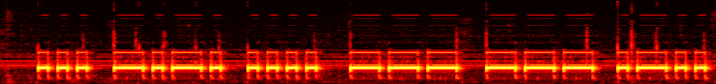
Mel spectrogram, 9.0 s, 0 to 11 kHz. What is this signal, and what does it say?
Morse code, heard as a keyed tone, about 10 wpm, 660 Hz. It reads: SCHOOL
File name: jh8cbh / 2021cw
